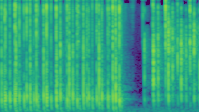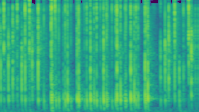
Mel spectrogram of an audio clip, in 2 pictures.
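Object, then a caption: Paperback book tapped with metal thimbles. A thick, solid paperback novel with a glossy printed cover is held in one hand and tapped on its cover and edge by fingertips wearing gold metal thimbles. Quick, dry clicking taps with a hollow midrange tone come in rapid runs, with a brief pause near the two-second mark. Each tap stops almost instantly with no ring.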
